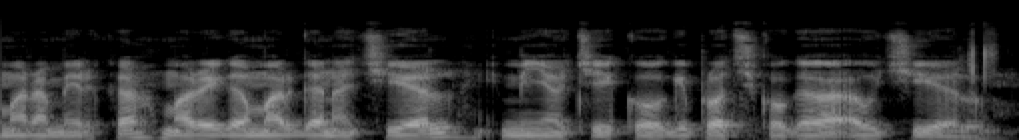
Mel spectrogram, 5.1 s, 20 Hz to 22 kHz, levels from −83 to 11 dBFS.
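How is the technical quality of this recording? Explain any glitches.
The quality is noticeably degraded by likely MP3 compression across the whole speech clip. The encoder discards quiet frequency lines, so the sound turns watery and swirly, with smeared consonant attacks. A spectrogram shows a hard ceiling at 11.3 kHz and flickering gaps below it, pointing to a low bitrate of roughly 50 kbps.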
